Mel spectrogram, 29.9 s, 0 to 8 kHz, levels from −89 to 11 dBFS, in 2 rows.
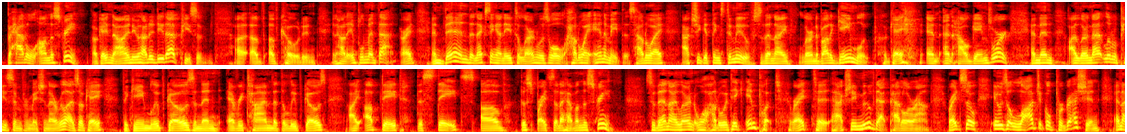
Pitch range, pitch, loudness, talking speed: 100-125 Hz, 110 Hz, -14 LUFS, 255 wpm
